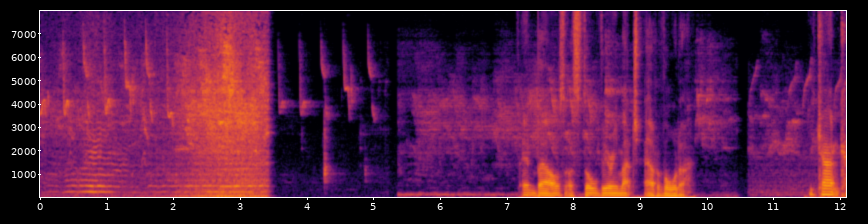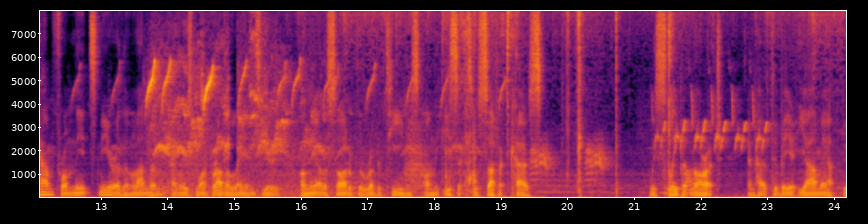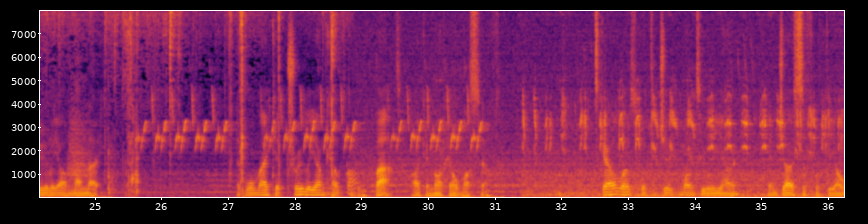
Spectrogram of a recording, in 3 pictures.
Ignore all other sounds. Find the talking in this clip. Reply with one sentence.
The talking can be heard from 7.2 to 9.8 s, from 11.6 to 19.6 s, from 21.2 to 25.2 s, from 27.1 to 31.1 s and from 32.5 to 36.2 s.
